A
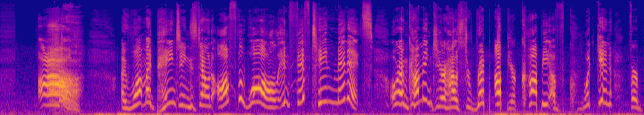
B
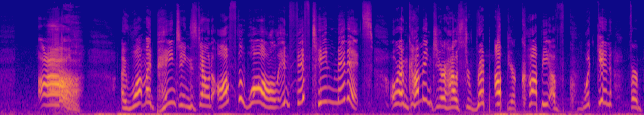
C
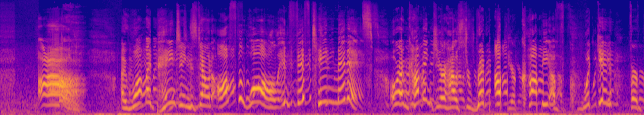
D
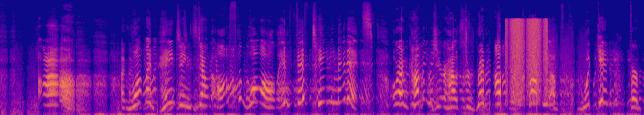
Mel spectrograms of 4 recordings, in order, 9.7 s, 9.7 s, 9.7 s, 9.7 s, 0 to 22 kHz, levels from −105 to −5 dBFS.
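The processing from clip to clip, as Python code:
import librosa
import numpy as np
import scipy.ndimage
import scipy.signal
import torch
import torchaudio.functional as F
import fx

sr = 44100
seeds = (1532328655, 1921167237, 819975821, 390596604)

y1 = fx.high_shelf(x, sr, hz=4500.0, db=-8.0)
y1 = y1 * librosa.db_to_amplitude(-3.5)
y2 = y1 + 10.0 ** (-16.5 / 20.0) * np.pad(y1, (int(105 * sr / 1000.0), 0))[:len(y1)]
y2 = fx.band_squash(y2, sr, depth_pct=40)
y2 = y2 * librosa.db_to_amplitude(6.0)
y3 = fx.spec_paint(y2, sr, seeds[0], shape='noise', start_s=7.57, length_s=0.64, low_hz=370.0, high_hz=11000.0, level_db=-28.0)
y3 = fx.echo_wet_lowpass(y3, sr, ms=211, feedback_pct=55, hz=3200.0, wet_db=-21)
y3 = y3 * np.abs(np.cos(np.pi * 4.0 * np.arange(len(y3)) / sr))
y3 = y3 * librosa.db_to_amplitude(-8.5)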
